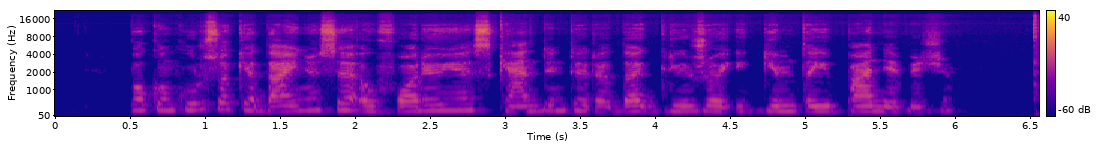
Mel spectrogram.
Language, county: Lithuanian, Vilnius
